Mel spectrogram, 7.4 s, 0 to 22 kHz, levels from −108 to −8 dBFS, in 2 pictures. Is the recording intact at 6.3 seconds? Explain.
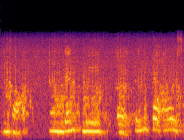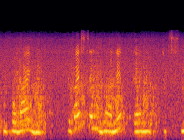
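No. From 6.32 to 6.37 s, for about 50 ms, the speech dips by roughly 10 dB, likely speech suppressed in double talk, where the echo canceller, unable to separate the talker from loudspeaker echo, turned both down. This is a brief level dip rather than a clean dropout to silence. Under it, as through the whole clip, the other side's voice is leaking through, roughly 10 dB below the speech, likely residual echo the canceller missed. It is a second, quieter voice rather than noise.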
